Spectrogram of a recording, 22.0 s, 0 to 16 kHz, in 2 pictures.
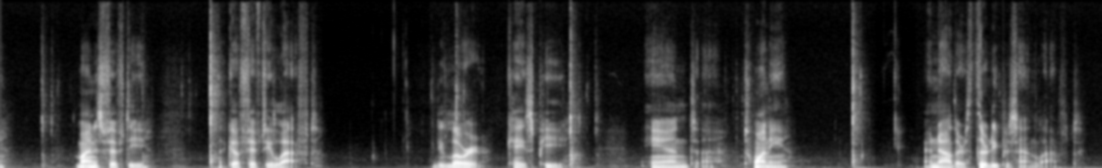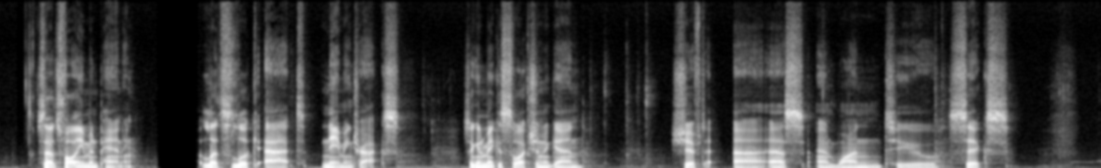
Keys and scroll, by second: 0.0-1.8 typing, 2.0 Return, 4.5 p, 5.6 space, 6.9-7.7 typing, 8.4 Return, 16.2 s, 16.8 BackSpace, 17.3 shift+s, 19.2-20.8 typing.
